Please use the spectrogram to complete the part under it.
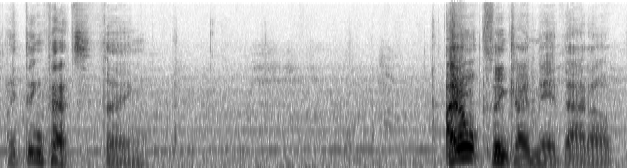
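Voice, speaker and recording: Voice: mid-range voice, big pitch swings, measured pace, a bit bright, soft background music. A game streamer giving casual live gameplay commentary in a joking, rambling, profane way.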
